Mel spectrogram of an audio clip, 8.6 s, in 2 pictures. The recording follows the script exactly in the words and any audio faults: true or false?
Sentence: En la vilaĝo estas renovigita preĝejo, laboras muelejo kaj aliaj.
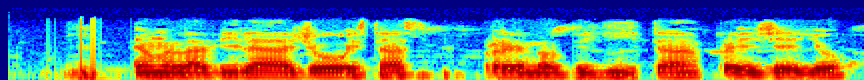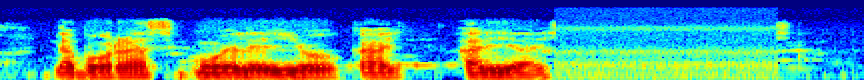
true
